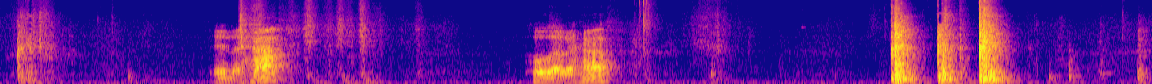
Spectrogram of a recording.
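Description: A long-handled shovel scooping sand out of a plastic bucket for a mortar mix. The blade scrapes with a brief squeal about two seconds in and again about four seconds in. Near the end come two or three sharp knocks of the shovel against a bucket.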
